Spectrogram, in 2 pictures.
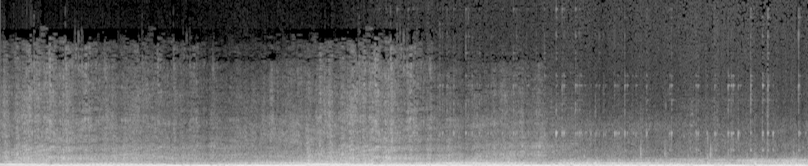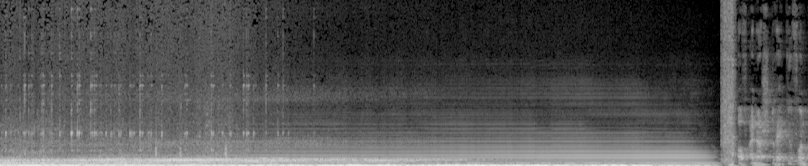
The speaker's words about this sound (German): Die Maschinen flogen jetzt über die Beobachterinnen hinweg.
